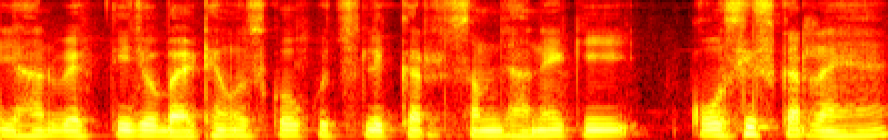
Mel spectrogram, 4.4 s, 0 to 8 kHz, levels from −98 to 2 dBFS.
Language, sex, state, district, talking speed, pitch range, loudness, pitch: Chhattisgarhi, male, Chhattisgarh, Rajnandgaon, 200 wpm, 115-120 Hz, -16 LUFS, 115 Hz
